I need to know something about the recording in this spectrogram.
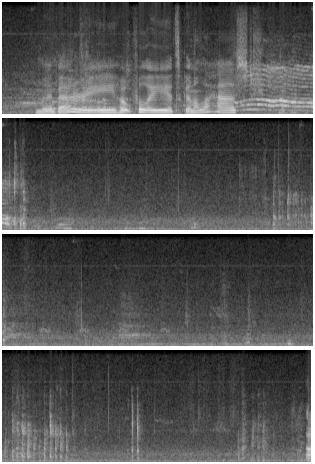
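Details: Nigerian Dwarf goat during breeding time, giving loud, quavering bleats with a strong tremble across about five seconds, two drawn-out calls close together, followed by a quieter stretch with soft human voices and faint farm background.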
